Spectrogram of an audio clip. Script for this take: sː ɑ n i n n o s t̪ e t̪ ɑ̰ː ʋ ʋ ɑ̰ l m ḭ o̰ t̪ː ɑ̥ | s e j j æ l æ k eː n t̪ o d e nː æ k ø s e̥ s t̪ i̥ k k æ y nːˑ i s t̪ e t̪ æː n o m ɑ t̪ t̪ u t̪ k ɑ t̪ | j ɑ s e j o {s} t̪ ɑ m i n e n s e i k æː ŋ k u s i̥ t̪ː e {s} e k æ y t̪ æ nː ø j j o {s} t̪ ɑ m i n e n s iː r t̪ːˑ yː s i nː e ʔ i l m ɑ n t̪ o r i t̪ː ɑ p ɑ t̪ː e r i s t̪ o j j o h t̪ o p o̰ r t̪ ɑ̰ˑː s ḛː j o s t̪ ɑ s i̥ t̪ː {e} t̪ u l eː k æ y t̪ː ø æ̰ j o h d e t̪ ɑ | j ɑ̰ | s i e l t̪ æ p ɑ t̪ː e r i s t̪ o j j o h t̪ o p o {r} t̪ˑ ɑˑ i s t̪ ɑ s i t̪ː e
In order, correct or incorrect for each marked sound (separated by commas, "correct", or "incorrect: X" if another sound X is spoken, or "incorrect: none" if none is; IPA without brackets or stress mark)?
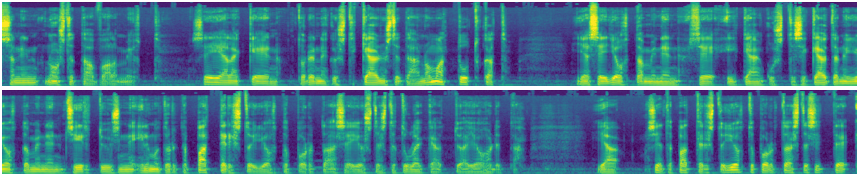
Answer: incorrect: h, correct, incorrect: h, incorrect: æ, correct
